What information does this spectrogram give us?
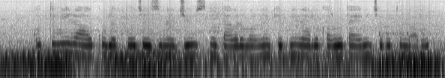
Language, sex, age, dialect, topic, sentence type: Telugu, female, 18-24, Central/Coastal, agriculture, statement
